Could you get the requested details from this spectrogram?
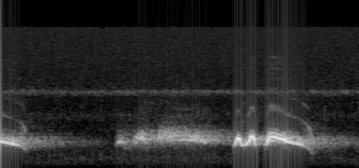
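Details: Spotted dove song in the mixed 'kim' voice style: a fading coo, a pause, then a burring, wavering coo ending in two quick notes and a long falling coo, low-pitched and hoarse.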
